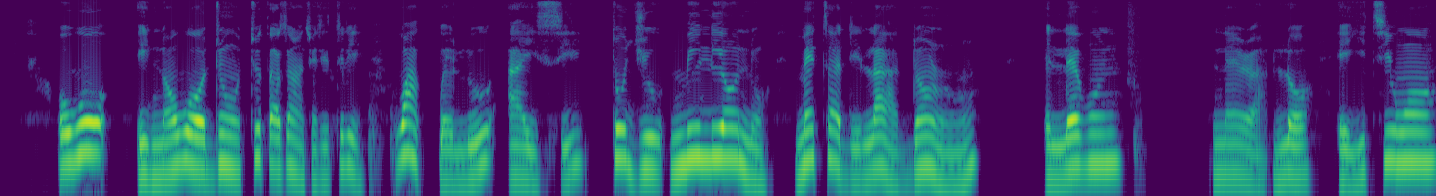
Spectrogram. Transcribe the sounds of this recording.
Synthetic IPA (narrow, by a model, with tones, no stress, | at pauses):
o˧wo˦ | i˦˨nɔ̃˨˦wo˦ɔ˧dũ˦tu˦θa˦zɔ̃˦dã˨twɛ̃˨˦ti˧t̪ɾi˦˨wa˦˨k͡pɛ˨lu˨˦a˨i˨si˨˦ | to˦d͡ʒu˧mĩ˦li˦o˦˨nũ˨ | mɛ˦ta˦˨di˨la˦˨dɔ̃˦ɾ̃ũ˨˦ | i˨lɛ˦vɔ̃˦n | nɛ˧ɾa̰˨lɔ˧ | e˨ji˨˦ti˦w̃ɔ̃˦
